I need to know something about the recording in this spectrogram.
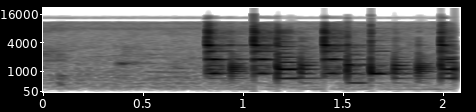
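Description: Incoming text-message notification tone from a Samsung Galaxy S II's speaker: a quick run of bright electronic chime notes starting about a second in.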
